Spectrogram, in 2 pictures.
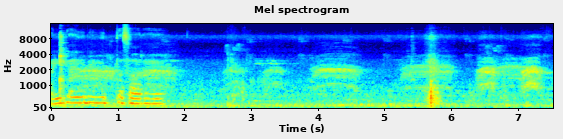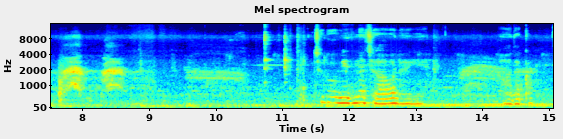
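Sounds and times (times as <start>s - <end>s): bird calling: 2.6s - 11.2s.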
